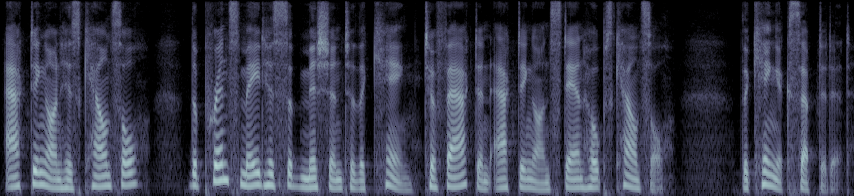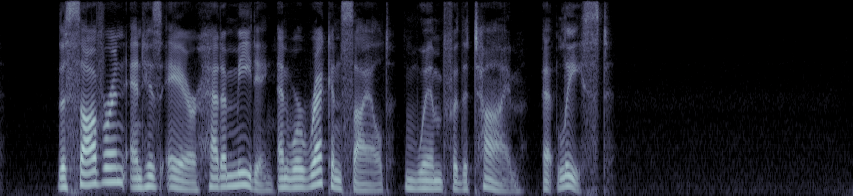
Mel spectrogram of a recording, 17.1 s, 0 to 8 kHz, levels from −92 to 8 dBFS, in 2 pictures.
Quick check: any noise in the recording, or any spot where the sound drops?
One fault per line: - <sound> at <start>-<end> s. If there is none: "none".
none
